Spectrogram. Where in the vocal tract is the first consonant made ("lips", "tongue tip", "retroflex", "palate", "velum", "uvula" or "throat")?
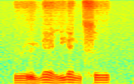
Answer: retroflex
